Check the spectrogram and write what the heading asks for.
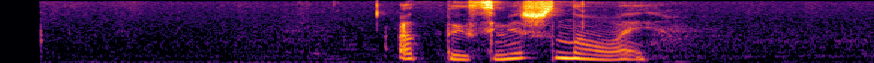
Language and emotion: Russian, positive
